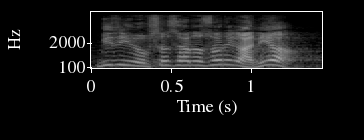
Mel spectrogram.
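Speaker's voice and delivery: ordinary delivery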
